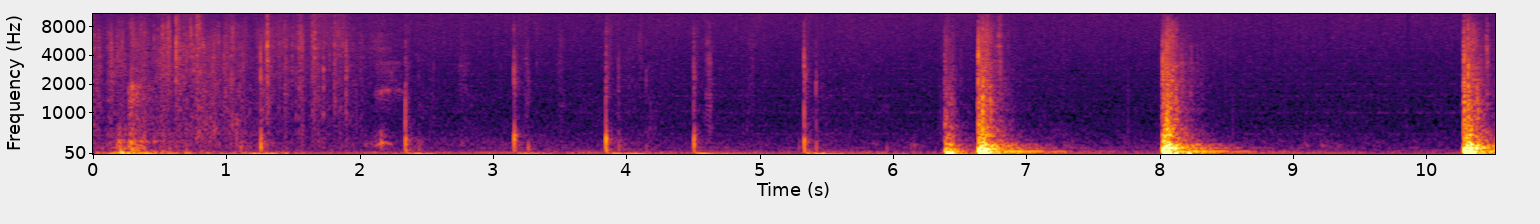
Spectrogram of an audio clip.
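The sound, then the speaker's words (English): Someone strikes the side of a broken, burned-out radio cabinet with a hand: a series of light, irregular taps gives way to a few heavy thumps spaced a second or two apart. “Bang it again.”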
